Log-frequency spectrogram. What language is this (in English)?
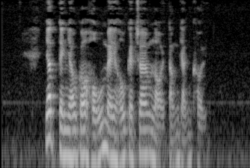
Cantonese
